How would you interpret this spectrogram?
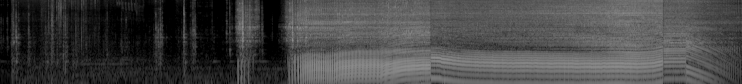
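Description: A few faint taps, then the small single pulls to life and settles into a steady, even run that winds down cleanly.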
